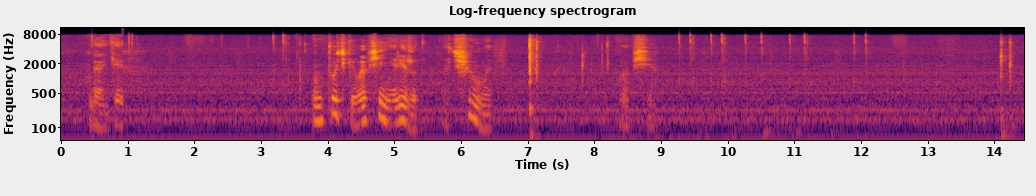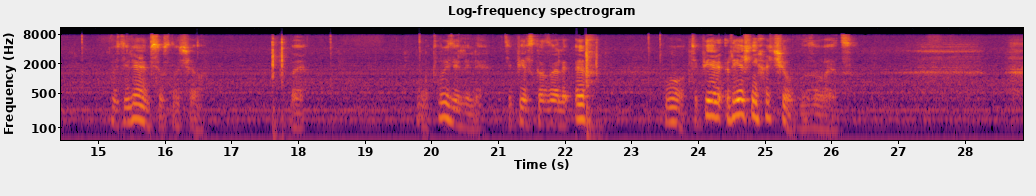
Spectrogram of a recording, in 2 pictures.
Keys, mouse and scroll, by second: 11.3 click, 14.4 b, 18.0 b, 22.7 f, 23.6 click.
